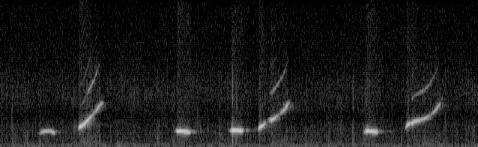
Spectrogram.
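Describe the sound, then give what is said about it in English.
A human whistle imitating a bobwhite: three clear two-note calls, each a short level note followed by a sharply rising slur, evenly spaced, fairly loud, with no talking. “you are going to whistle. Do you mind if, shall I read? Your first imitation is Bob White”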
